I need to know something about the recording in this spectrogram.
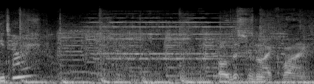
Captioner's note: phone ringing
